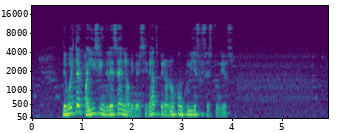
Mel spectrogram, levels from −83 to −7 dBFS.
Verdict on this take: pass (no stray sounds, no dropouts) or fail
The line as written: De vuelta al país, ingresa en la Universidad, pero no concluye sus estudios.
pass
